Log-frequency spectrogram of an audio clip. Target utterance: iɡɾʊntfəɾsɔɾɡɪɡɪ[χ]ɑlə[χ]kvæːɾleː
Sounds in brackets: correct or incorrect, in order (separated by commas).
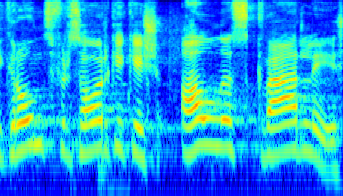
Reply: incorrect, incorrect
